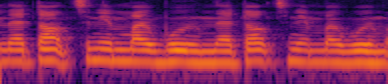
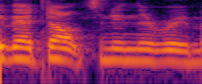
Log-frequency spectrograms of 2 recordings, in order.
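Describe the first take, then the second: First: "womb" said with a clear w, not "room"; corrected womb. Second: "room" said with a plain r, where womb was meant; misspoken room. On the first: Reader correcting her slip to womb. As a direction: say "womb" carefully with a w. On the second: Reader slipping on the word meant for womb, saying "room". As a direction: slip and say "room" with an r sound. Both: Real, not acted. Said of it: "I said room".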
